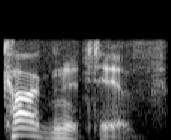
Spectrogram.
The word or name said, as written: cognitive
